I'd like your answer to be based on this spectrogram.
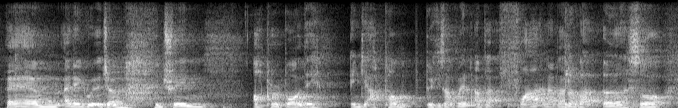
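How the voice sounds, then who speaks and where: A man's voice: on the low side, fairly even intonation, fairly quick, a little hiss or hum. A man chatting casually in a blokey, sweary way as a fitness vlogger, recorded in an echoey room. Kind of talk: casual vlog chat and gym tips. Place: large echoey indoor kitchen. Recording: echoey room with hard reflections.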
